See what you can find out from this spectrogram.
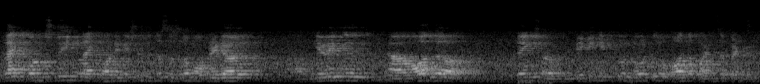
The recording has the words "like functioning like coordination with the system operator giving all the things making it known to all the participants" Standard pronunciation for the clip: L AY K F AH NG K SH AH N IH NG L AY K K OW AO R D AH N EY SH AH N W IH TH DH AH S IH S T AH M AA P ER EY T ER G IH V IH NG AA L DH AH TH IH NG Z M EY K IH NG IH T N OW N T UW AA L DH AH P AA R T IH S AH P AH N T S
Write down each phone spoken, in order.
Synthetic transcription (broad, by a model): L AY K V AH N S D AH IH NG L AY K K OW AO R D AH N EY SH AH N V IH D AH S IH S T AH M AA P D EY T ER G IH V IH NG AA L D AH T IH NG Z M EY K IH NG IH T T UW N T UW AA L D AH P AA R T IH S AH P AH N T S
